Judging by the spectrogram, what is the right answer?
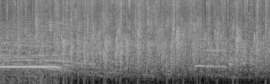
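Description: Audience applauding: many hands clapping steadily. A single held tone sounds over it during the first second.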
